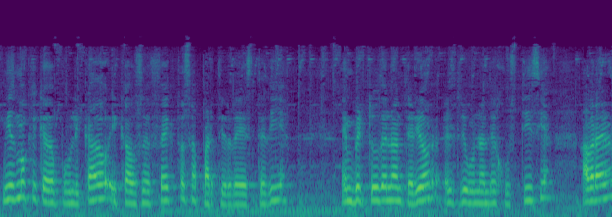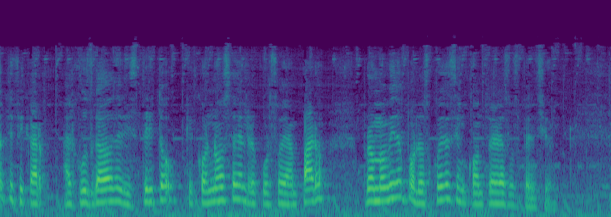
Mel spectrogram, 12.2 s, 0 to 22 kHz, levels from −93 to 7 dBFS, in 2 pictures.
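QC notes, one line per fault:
Nothing stood out on listening, and there is nothing to flag.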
